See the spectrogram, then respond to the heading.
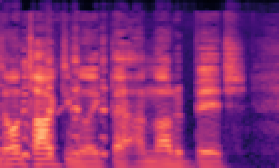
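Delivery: ordinary talk, nothing marked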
